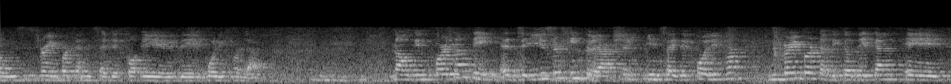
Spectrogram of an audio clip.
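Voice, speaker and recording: A young woman giving a group project presentation as a student, halting and searching for words. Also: a little high. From Colombia. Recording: echoey, dull lo-fi room recording with noise.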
